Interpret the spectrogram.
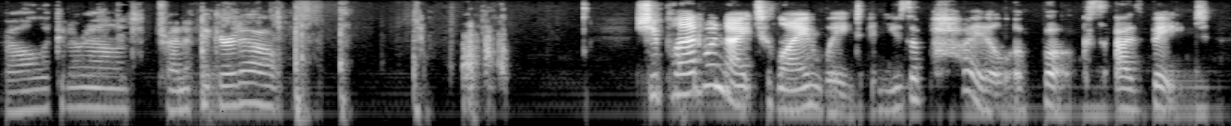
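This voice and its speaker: A woman librarian reading a picture book aloud to children, with expressive sing-song storytelling and questions to her young listeners. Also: mid-range voice, moderate pace, pauses often, background noise.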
